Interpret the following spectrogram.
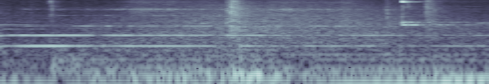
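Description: Cinematic sound design: a low rumble under a steady hum tone, with a short whoosh about a second in.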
